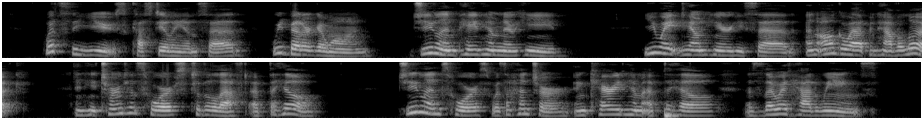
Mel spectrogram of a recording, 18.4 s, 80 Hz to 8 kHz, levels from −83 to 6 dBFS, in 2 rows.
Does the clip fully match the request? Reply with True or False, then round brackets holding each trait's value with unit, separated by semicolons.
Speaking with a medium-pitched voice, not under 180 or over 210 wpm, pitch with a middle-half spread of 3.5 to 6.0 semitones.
False (195 Hz; 185 wpm; 5.1 semitones)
